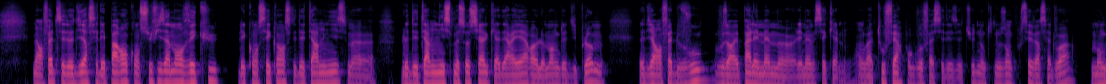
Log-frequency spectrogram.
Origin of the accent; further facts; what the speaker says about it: Évry-Courcouronnes, Île-de-France, France; J'ai grandi dans une ville qui s'appelle Évry-Courcouronnes, donc au sud de Paris, c'est 30 km d'ici. Souvent on confond avec Ivry et j'ai grandi dans cette ville qui est très connue pour être très multiculturelle.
